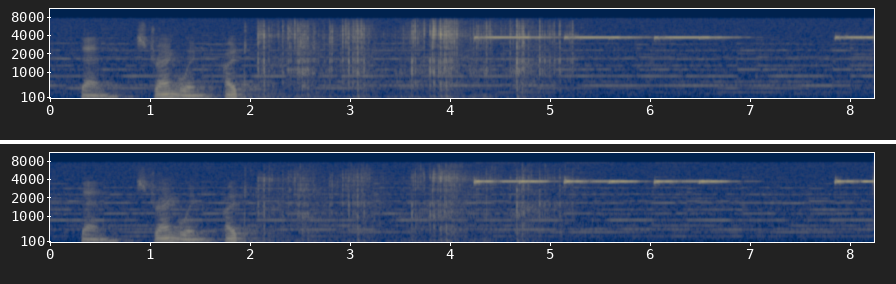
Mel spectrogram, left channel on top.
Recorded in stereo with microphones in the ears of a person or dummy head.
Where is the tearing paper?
45° left (ahead or behind), 3 m.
